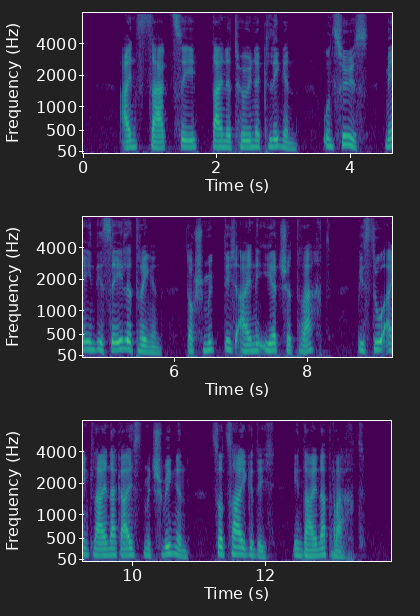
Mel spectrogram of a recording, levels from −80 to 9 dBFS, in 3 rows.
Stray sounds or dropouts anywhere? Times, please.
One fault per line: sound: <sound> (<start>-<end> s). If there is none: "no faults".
no faults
